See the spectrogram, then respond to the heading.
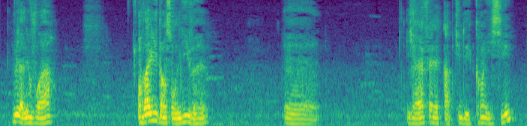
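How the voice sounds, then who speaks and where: Somewhat breathy, this voice moves with ordinary pitch variation and leaves long, frequent pauses. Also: man, medium pitch for a man. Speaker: preacher. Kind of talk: sermon. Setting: livestream. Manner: fast.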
